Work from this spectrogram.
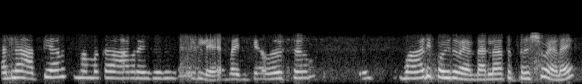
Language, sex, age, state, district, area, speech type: Malayalam, female, 30-45, Kerala, Idukki, rural, conversation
